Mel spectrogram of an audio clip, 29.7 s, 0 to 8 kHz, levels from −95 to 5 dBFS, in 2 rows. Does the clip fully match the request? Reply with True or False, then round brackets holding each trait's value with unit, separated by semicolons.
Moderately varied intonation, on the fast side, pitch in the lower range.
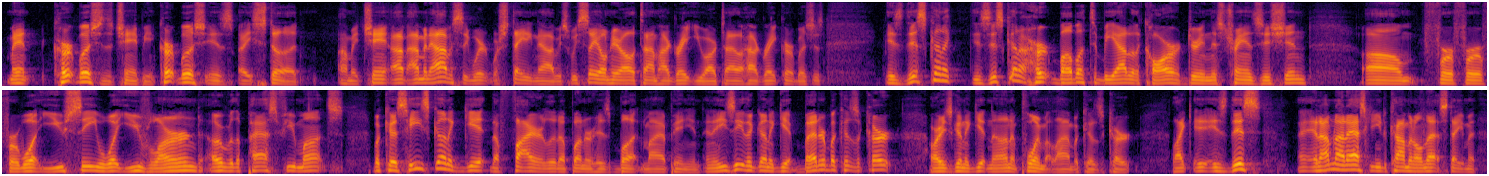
True (4.2 semitones; 240 wpm; 125 Hz)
